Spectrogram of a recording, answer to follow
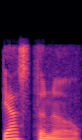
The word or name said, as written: Gastineau Channel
